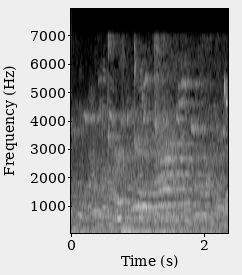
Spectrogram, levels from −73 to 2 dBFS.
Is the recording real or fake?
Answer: real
